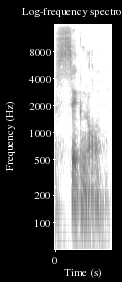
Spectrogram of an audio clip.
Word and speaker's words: signal: When we add suffix al, we make signal, which then makes that G pronounced. We hear that g sound, so signal.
